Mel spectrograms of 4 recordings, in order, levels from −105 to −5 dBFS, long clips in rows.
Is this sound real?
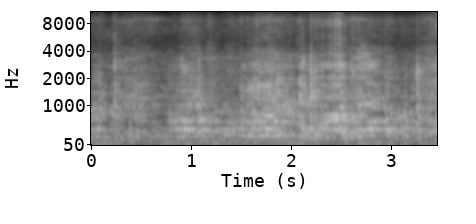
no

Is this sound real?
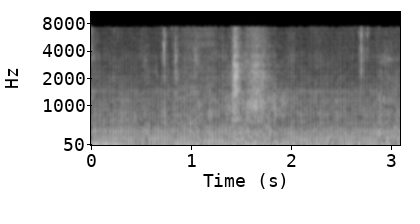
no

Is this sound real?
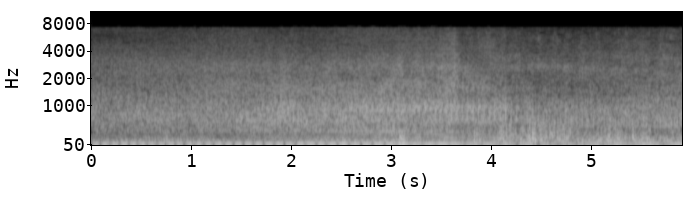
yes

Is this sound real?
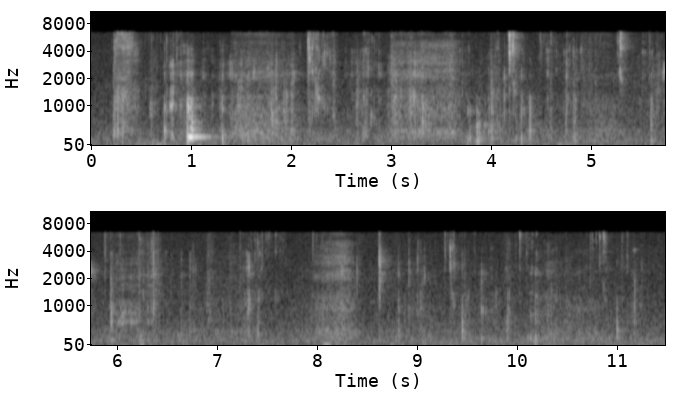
yes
